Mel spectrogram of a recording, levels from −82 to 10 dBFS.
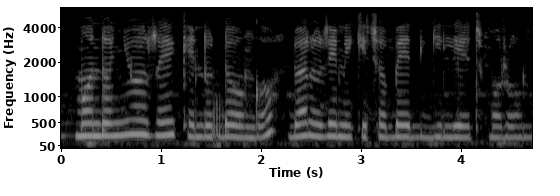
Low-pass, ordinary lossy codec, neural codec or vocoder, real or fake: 5.4 kHz; none; none; real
